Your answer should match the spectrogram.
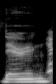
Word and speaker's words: Daering: It's Daring? – Yeah.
